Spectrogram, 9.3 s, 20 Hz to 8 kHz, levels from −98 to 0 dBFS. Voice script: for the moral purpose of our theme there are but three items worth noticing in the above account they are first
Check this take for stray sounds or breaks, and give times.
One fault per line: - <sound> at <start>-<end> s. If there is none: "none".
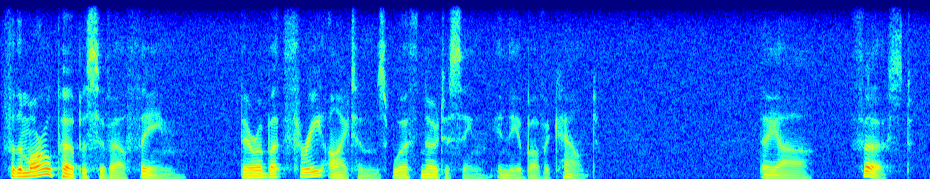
none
